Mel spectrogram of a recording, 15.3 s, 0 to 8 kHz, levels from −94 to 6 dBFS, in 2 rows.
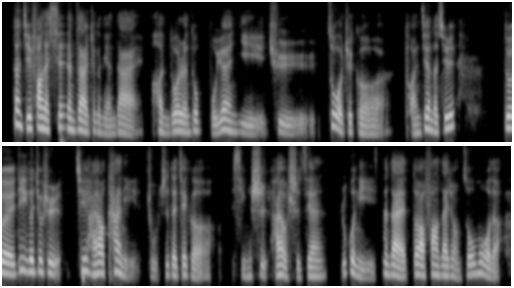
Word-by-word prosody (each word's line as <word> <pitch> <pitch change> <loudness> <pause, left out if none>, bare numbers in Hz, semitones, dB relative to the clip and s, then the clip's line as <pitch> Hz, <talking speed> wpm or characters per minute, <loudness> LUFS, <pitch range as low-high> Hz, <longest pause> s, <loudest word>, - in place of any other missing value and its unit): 但 270 -4 +4
其 205 -2 +2
实 - - +3
放 210 +1 +8
在 190 - +5
现 200 +1 -1
在 170 -4 +4
这 170 - -6
个 150 - -8
年 120 -2 -10
代， 135 0 -3
很 150 -7 -5
多 160 +4 +1
人 145 -2 -1
都 165 +2 -3
不 130 - -6
愿 160 -2 -1
意 125 -3 -9
去 130 -6 -9
做 235 -8 +3
这 150 - -3
个 120 -4 -6 0.3
团 130 +2 -7
建 195 +4 +3
的。 145 -2 -1
其 195 +8 +2
实 225 +3 +2 0.7
对， 195 -5 +5
第 240 +6 -2
一 - - -2
个 215 -1 +6
就 210 0 0
是 195 -3 -1 0.2
其 225 - -2
实 - - +3
还 175 -5 0
要 190 0 +7
看 205 0 +1
你 140 - -14
组 135 -4 -14
织 165 - -7
的 160 -2 +1
这 165 +2 -1
个 - - -5 0.3
形 135 +2 -11
式， - - 0
还 160 - 0
有 165 -4 +4
时 130 0 -5
间。 140 +2 -4 0.2
如 185 - -7
果 210 -1 +4
你 120 -6 -8
现 180 -3 -3
在 155 -6 +6
都 180 - +2
要 160 -2 +8
放 165 +1 +2
在 155 -1 +2
这 150 - -6
种 125 -4 -9
周 165 +6 -2
末 180 -3 0
的， - - -3
160 Hz, 250 characters per minute, -24 LUFS, 140-190 Hz, 0.7 s, 放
